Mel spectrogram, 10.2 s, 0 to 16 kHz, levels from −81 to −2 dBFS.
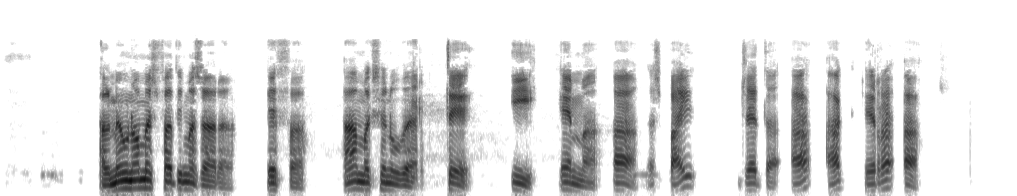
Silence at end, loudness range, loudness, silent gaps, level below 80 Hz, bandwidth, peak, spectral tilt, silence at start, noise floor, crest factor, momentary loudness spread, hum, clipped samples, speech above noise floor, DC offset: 1 s; 5 LU; -18 LUFS; none; -62 dBFS; 7.6 kHz; 0 dBFS; -4.5 dB/octave; 1 s; -74 dBFS; 18 dB; 10 LU; none; under 0.1%; 56 dB; under 0.1%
